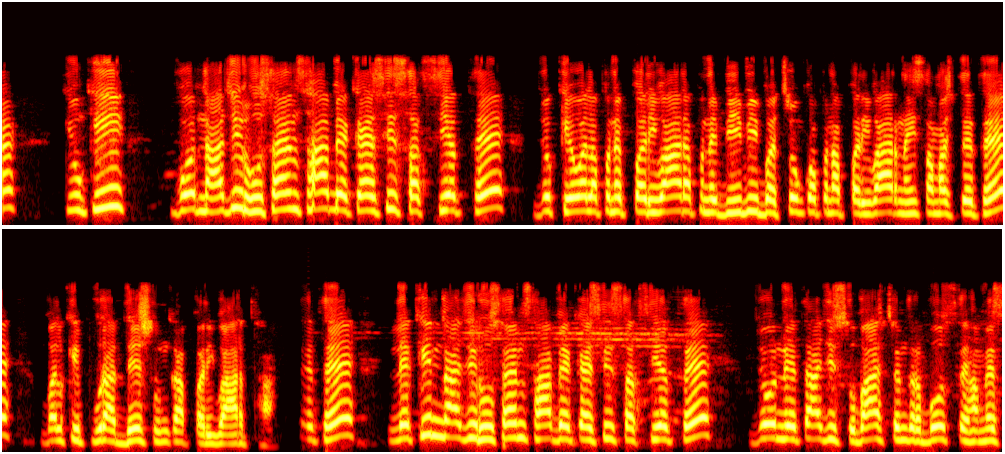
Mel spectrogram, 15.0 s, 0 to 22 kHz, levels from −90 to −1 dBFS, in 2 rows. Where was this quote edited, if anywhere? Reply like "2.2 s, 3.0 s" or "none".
9.9 s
